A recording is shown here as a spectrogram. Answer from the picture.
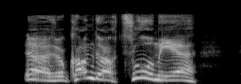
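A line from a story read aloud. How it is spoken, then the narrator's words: Calling out. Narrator (German): rief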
